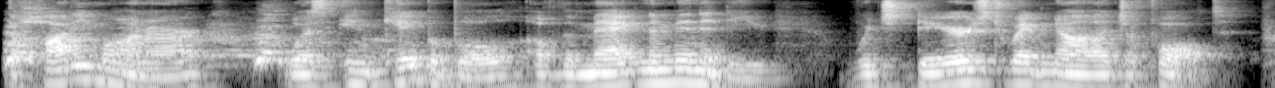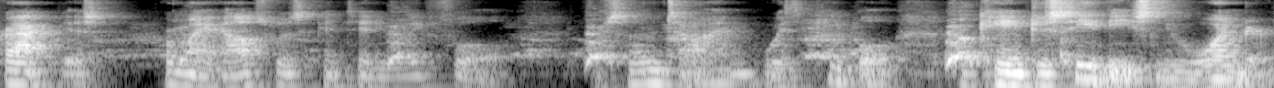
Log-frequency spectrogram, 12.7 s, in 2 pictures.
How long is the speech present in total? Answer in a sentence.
You can hear the speech for 13 seconds altogether.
